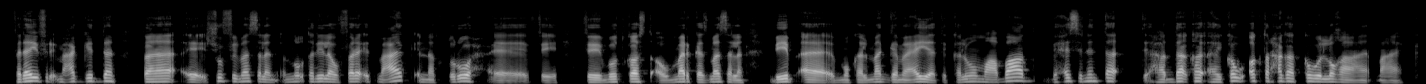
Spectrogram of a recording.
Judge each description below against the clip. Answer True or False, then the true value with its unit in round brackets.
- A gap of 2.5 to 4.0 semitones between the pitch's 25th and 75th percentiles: False (4.6 semitones)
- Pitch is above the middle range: False (125 Hz)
